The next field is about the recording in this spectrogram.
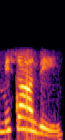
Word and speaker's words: Mishondy: I think you did, Mishondy.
